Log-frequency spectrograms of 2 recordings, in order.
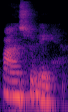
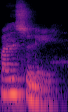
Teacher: ऐसे, यानी ये संयुक्त है, इस संयुक्त से पहले दीर्घ पा आ रहा है, अर्थात ह्रस्व संयोगी सूत्र का प्रयोग करके दीर्घ आ के स्थान पर ह्रस्व आ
